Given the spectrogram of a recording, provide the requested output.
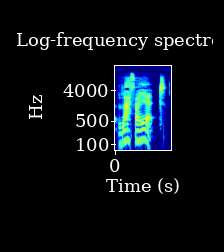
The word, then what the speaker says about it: Lafayette: And the L stands for Lafayette. – Mm. – I think that's how you say it. – It is.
